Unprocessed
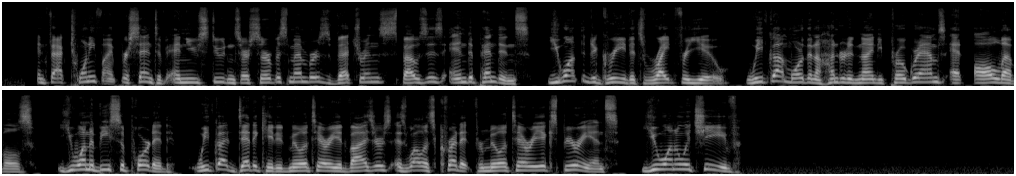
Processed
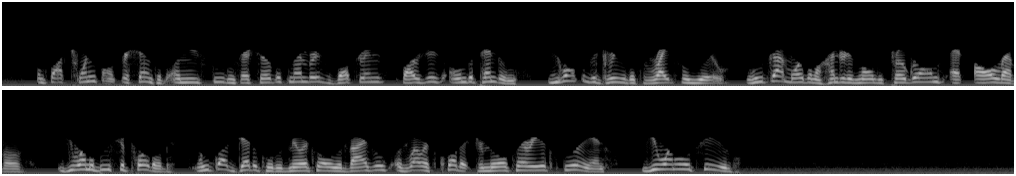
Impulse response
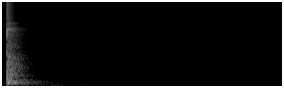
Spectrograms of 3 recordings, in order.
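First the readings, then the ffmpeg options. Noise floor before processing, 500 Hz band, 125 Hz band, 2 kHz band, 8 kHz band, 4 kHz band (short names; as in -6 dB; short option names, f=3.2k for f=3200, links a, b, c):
-67 dBFS, 0.0 dB, 0.0 dB, -6.0 dB, under -40 dB, under -40 dB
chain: -af "aeval=exprs='val(0)+0.00316*(sin(2*PI*50*n/s)+sin(2*PI*2*50*n/s)/2+sin(2*PI*3*50*n/s)/3+sin(2*PI*4*50*n/s)/4+sin(2*PI*5*50*n/s)/5)':c=same,afftfilt=real='re*lt(b*sr/1024,790*pow(2100/790,0.5+0.5*sin(2*PI*1.7*pts/sr)))':imag='im*lt(b*sr/1024,790*pow(2100/790,0.5+0.5*sin(2*PI*1.7*pts/sr)))':win_size=1024:overlap=0.75"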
